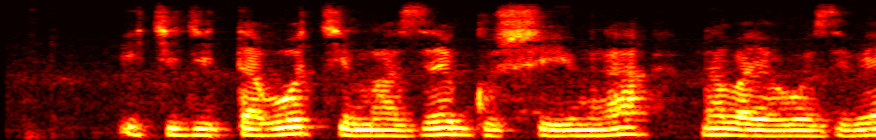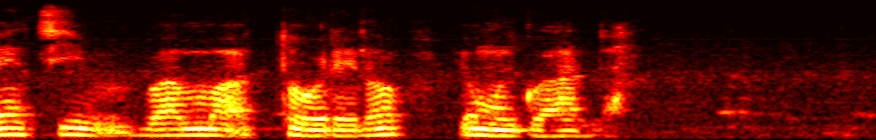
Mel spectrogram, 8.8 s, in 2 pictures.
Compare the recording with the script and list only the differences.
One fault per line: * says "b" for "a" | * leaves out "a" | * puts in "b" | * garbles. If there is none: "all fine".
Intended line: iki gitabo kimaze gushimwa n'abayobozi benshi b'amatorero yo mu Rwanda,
all fine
